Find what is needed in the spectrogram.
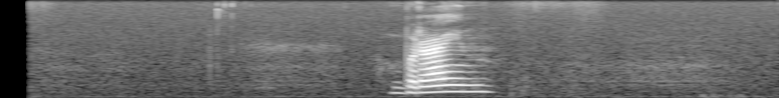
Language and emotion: Russian, neutral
